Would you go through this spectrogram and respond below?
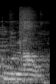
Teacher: mulut dibuka untuk vokal A, mulut lebar kemudian bergerak ke posisi U, mulut membulat. Mulut membulat prosesnya itu tidak bergerak dari posisi rendah untuk A dan ke posisi tinggi dan belakang untuk B.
